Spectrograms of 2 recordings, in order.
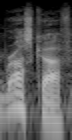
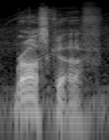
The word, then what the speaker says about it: Broscoff: If I was a hockey player, everybody would say my name right. Broscoff. Yeah, Yeah. they'd be like, Broscoff.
